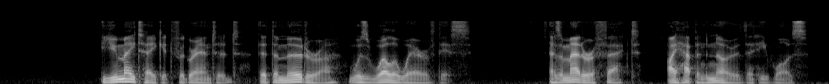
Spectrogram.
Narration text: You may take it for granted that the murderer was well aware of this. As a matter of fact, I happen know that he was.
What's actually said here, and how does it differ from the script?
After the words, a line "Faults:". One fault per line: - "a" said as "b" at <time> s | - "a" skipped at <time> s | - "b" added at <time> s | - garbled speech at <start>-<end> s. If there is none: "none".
You may take it for granted that the murderer was well aware of this. As a matter of fact, I happen know that he was.
Faults:
none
